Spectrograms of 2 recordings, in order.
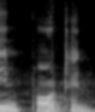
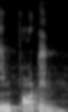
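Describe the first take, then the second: First: "ইম্পর্টেন্ট" broken into three drawn-out syllables; teacher separating each syllable of "ইম্পর্টেন্ট". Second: Said in the usual way. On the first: Shown as a demonstration. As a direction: sound out "ইম্পর্টেন্ট" one syllable at a time. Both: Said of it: "একাধিক syllable হলে".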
